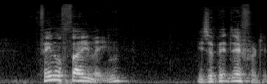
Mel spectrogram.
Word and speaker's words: phenolphthalein: bit of a mouthful it's phenom faylene and yes that is spelt P h t h right there that's a third sound phenolphthalein is a bit different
